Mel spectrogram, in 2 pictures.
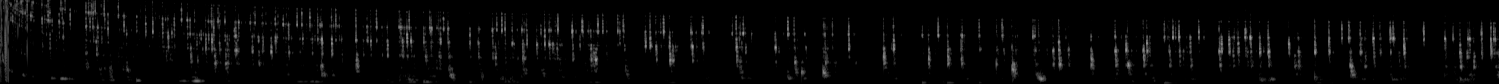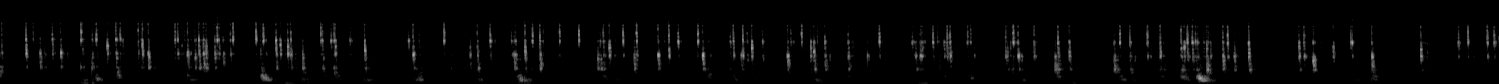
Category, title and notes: Sound effects > Electronic / Design
I was dragged a drumloop into phaseplant granular. Processed with KHS Filter Table, Vocodex, ZL EQ and Fruity Limiter. Sample used from: TOUCH-LOOPS-VINTAGE-DRUM-KIT-BANDLAB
